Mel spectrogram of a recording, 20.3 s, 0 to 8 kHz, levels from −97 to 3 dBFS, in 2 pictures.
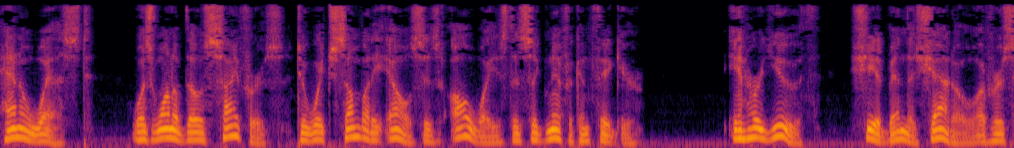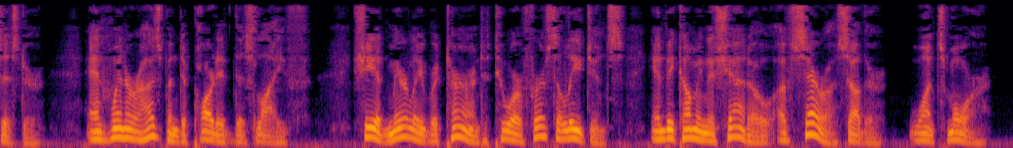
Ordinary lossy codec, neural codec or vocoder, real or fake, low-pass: MP3, 32 kbps; codec, 16 kHz, 16 kbps, FunCodec, trained on LibriTTS, 50 frames a second; fake; 7.2 kHz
